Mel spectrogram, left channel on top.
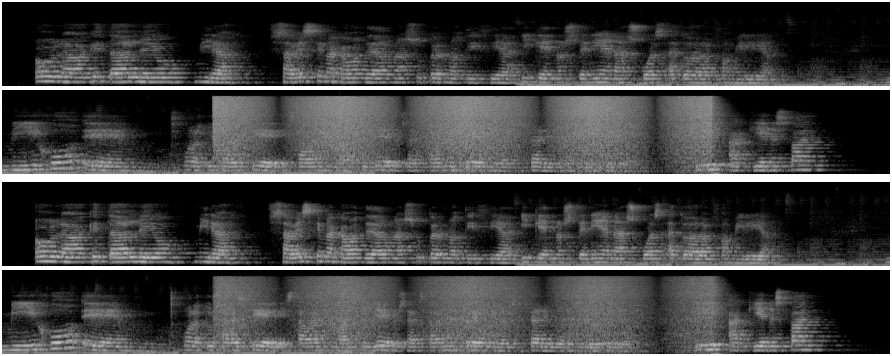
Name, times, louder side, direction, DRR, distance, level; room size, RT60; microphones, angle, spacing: voice 1, 0.3-2.3 2.7-7.7 8.8-17.0, right 2 dB, 60° right, 1 dB, 1.3 m, -28 dB
sound 1, 5.1-12.5, left 1 dB, 75° right, 3.3 m, -37 dB
sound 2, 11.0-16.0, left 7 dB, 85° left, 1.2 m, -20 dB
7.0 x 6.5 x 4.2 m, 0.67 s
head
